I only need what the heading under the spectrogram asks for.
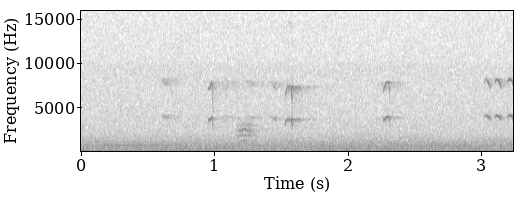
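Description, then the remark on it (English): Golden-crowned kinglet giving a series of very high, thin, short call notes, some in quick little clusters, fairly faint over a steady outdoor hiss and low rumble. “I'm hearing golden crown kinglet too.”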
